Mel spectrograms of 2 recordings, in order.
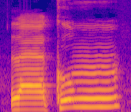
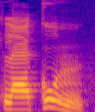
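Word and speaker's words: لكم: Bukannya sekedar lakum, enggak, tapi lakum. Nah, maju bibirnya, ya, karena ada dalilnya, ada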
